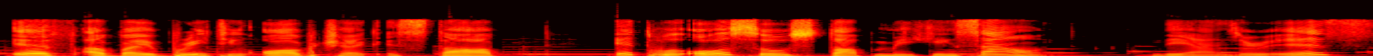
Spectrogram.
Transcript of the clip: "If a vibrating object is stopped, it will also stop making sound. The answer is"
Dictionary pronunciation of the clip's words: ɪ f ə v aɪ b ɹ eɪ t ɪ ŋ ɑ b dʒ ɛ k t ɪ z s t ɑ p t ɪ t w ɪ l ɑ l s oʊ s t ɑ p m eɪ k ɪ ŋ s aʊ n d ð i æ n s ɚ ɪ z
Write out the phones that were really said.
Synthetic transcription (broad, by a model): ɪ f ə v aɪ b ɹ eɪ t ɪ ŋ ɑ b dʒ ɛ k t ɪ s t ɑ p t ɪ t w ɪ l ɑ l s oʊ s t ɑ p m eɪ k ɪ ŋ s aʊ n d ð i æ n s ɚ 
